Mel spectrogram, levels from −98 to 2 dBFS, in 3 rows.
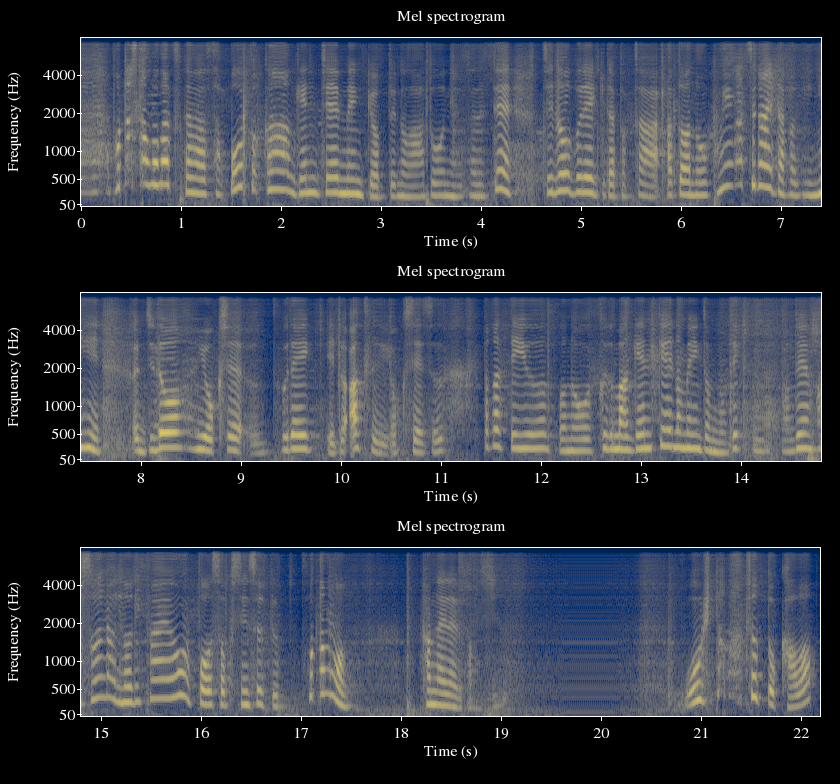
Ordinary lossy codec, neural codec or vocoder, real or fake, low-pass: none; codec, 16 kHz, about 1 kbps, DyCAST, with the encoder's durations; fake; 7.2 kHz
